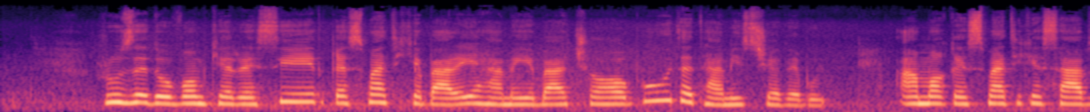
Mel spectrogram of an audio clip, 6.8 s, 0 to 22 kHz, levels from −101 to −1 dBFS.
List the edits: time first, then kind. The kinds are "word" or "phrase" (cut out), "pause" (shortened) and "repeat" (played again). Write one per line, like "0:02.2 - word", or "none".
0:04.2 - word
0:05.4 - pause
